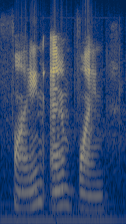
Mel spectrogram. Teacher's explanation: इन the production of F एंड वी the air stream is restricted between the lower lip एंड the upper teeth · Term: लेबियोडेंटल फ्रिकेटिव्स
